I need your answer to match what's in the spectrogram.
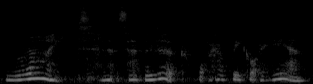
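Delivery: whispered aside while turning over a card; hushed. Real, not acted. Tarot reader to her viewers, whispering as she looks at the card. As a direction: breathe it under your voice, almost to yourself.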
